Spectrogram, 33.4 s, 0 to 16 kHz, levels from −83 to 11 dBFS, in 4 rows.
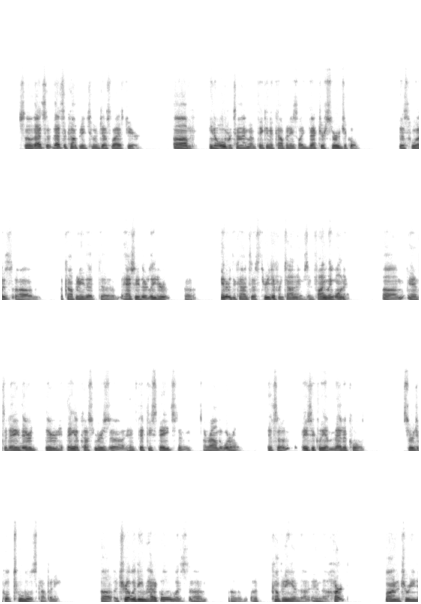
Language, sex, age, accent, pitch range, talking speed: English, male, 50-69, American, 125-145 Hz, 145 wpm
